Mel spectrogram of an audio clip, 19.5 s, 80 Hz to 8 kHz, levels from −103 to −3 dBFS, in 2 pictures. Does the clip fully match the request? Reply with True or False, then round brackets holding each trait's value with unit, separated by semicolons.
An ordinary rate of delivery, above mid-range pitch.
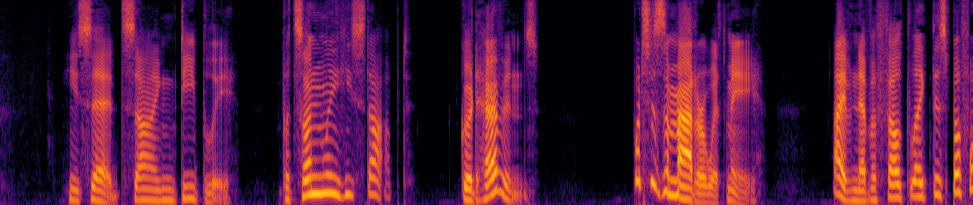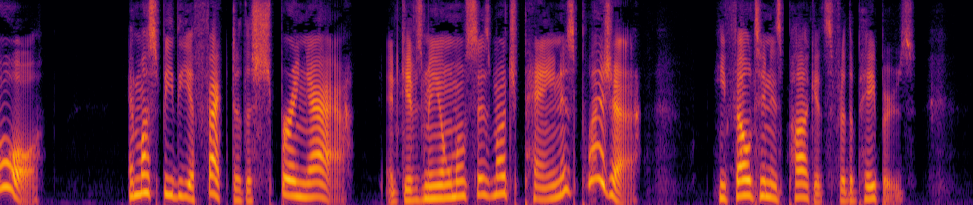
True (160 wpm; 195 Hz)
